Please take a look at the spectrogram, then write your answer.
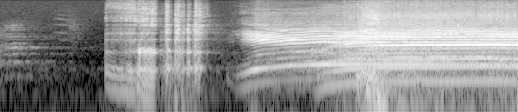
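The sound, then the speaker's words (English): A loud, drawn-out burp rings out after a chugging contest, rising into a long, resonant belch that keeps going to the end, preceded by a few short, croaky bursts. “If you need to burp, if you need to belch, if you need to puke, feel free to do so.”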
